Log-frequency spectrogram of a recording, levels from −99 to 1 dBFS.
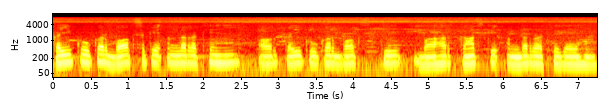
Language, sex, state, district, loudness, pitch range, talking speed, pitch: Hindi, male, Madhya Pradesh, Katni, -17 LUFS, 115-125 Hz, 155 wpm, 120 Hz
